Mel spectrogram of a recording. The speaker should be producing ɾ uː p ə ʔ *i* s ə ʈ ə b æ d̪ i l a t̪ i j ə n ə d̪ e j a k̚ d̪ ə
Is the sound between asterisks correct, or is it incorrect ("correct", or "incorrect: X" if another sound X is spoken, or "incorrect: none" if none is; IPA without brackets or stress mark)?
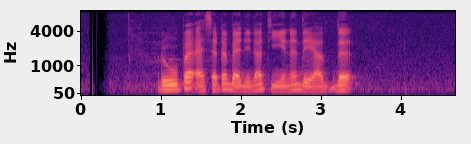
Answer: incorrect: æ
